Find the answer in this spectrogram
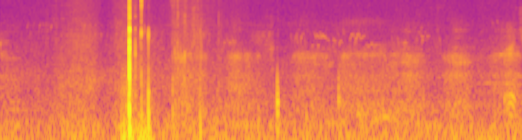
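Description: A golf iron striking the ball once, a single sharp click about one and a half seconds in, with faint outdoor quiet around it.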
